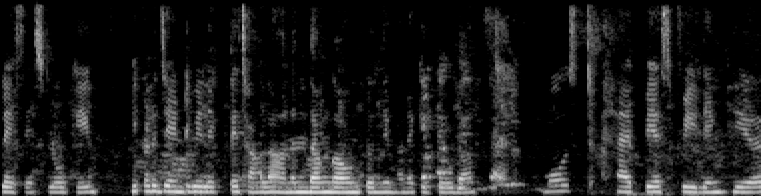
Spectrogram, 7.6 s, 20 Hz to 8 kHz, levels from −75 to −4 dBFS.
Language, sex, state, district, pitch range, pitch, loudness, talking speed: Telugu, female, Telangana, Karimnagar, 195-215 Hz, 200 Hz, -22 LUFS, 125 wpm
